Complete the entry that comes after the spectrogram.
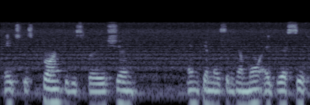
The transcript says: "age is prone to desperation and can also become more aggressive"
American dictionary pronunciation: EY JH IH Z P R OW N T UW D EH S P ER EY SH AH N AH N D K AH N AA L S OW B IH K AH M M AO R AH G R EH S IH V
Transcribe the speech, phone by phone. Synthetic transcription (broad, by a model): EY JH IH S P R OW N T UW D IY S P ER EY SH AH N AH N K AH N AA S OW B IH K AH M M AO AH G R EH S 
